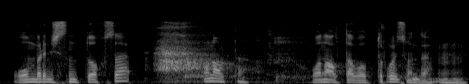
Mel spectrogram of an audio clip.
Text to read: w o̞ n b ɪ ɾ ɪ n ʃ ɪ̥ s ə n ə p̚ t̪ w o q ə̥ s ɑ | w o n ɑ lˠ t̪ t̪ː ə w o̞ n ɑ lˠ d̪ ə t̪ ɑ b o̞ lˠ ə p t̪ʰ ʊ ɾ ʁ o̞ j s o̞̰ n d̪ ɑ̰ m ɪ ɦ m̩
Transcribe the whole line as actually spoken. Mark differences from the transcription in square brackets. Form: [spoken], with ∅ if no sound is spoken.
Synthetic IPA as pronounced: w o̞ n b ɪ ɾ ɪ n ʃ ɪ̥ s ə n ə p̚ t̪ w o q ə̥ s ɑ | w o n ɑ lˠ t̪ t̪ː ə w o̞ n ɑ lˠ [t̪] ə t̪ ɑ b o̞ lˠ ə p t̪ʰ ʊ ɾ ʁ o̞ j s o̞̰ n d̪ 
